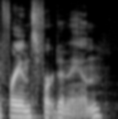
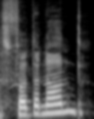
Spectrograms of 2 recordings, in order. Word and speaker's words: Franz Ferdinand: Franz Ferdinand? – Of me. – Is that how they say it? Franz Ferdinand? – I believe so.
